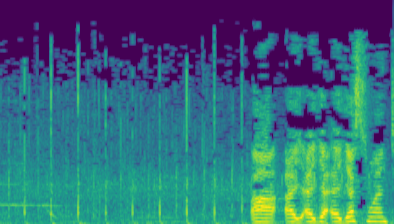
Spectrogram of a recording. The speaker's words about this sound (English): She needs a bigger clap than that.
